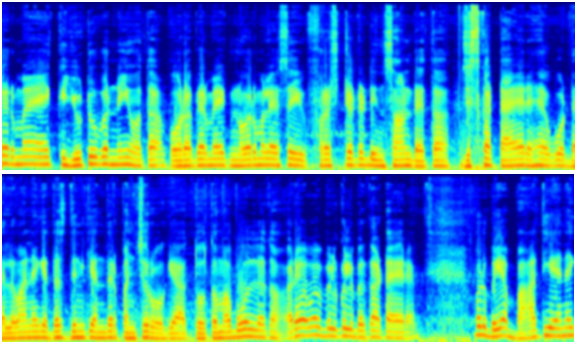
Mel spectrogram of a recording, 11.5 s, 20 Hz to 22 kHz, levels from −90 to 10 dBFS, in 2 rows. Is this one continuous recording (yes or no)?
no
